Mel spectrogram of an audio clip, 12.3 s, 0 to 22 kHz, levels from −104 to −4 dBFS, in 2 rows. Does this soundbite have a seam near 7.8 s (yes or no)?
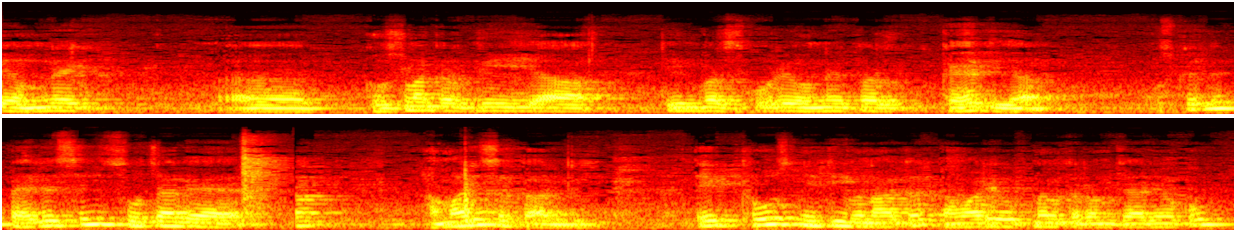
yes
